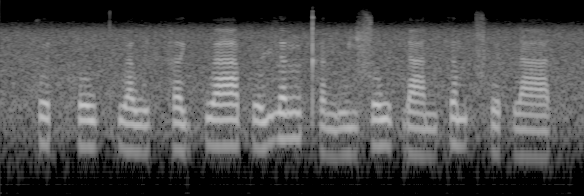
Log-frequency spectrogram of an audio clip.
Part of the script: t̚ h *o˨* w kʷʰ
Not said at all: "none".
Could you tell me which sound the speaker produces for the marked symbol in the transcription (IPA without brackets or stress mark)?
o˨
